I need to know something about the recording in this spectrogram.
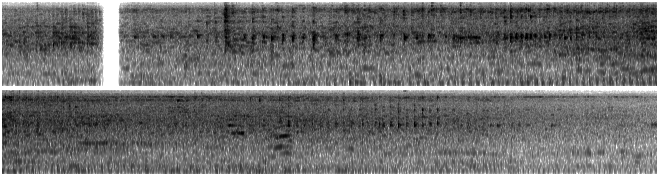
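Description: Motorcycle engine running steadily while riding down a street, with road and street noise around it. The sound cuts out completely for a moment about a second in.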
